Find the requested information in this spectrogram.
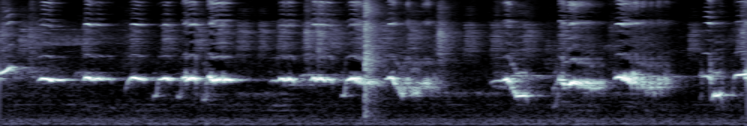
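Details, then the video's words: Indonesian white-rumped shama in strong, vigorous song: a run of bright whistled notes on one pitch, with short downward slurs and varied twittering phrases. "auto emosi !! murai gacor super figter | shama bird Indonesia"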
